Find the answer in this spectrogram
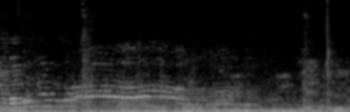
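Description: A child crying faintly: one long, wavering wail of about three seconds that drops lower in pitch in its second half.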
